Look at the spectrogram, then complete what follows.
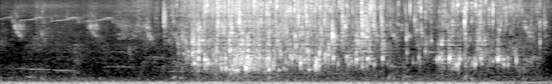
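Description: Liquid splashing and trickling, growing louder about two seconds in and easing off near the end.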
